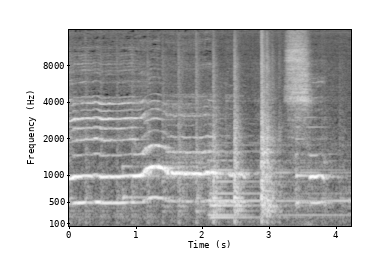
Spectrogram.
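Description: Live acoustic music: a woman singing one long held note, which bends up briefly, then acoustic guitar plucks and a strum in the second half, with piano.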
